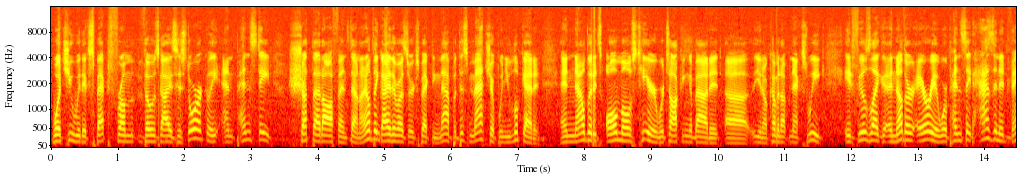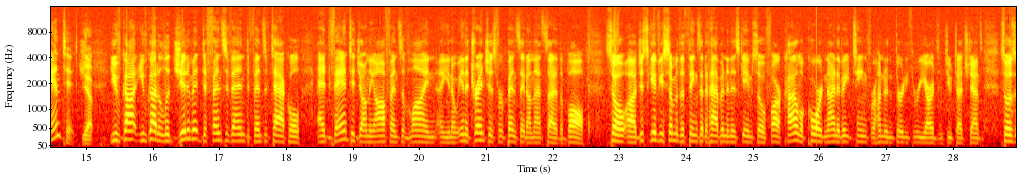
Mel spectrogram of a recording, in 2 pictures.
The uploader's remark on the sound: BWI Live: Penn State Football Tailgate Show- Homecoming vs. UMass. The show airs live, outside of the Bryce Jordan Center across the street from Beaver Stadium.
